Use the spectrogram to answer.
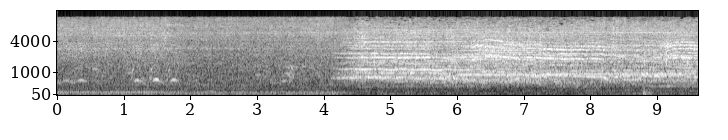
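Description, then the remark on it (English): After a few seconds of low murmur and hum, a crowd cheering on a dismantling erupts into loud, sustained cheering. A dense roar laced with shrill whistle-like tones carries on to the end. “Listen to the cheering crowds, ladies and gentlemen.”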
